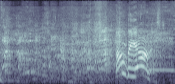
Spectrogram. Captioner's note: audience laughing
